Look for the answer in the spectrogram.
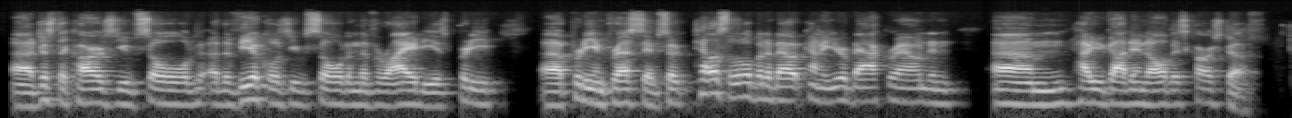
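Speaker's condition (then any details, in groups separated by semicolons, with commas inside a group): No condition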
